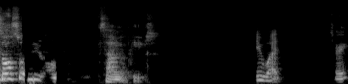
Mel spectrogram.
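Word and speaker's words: Pepys: Well, and with a name like Peeps spelled like that, you just What?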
